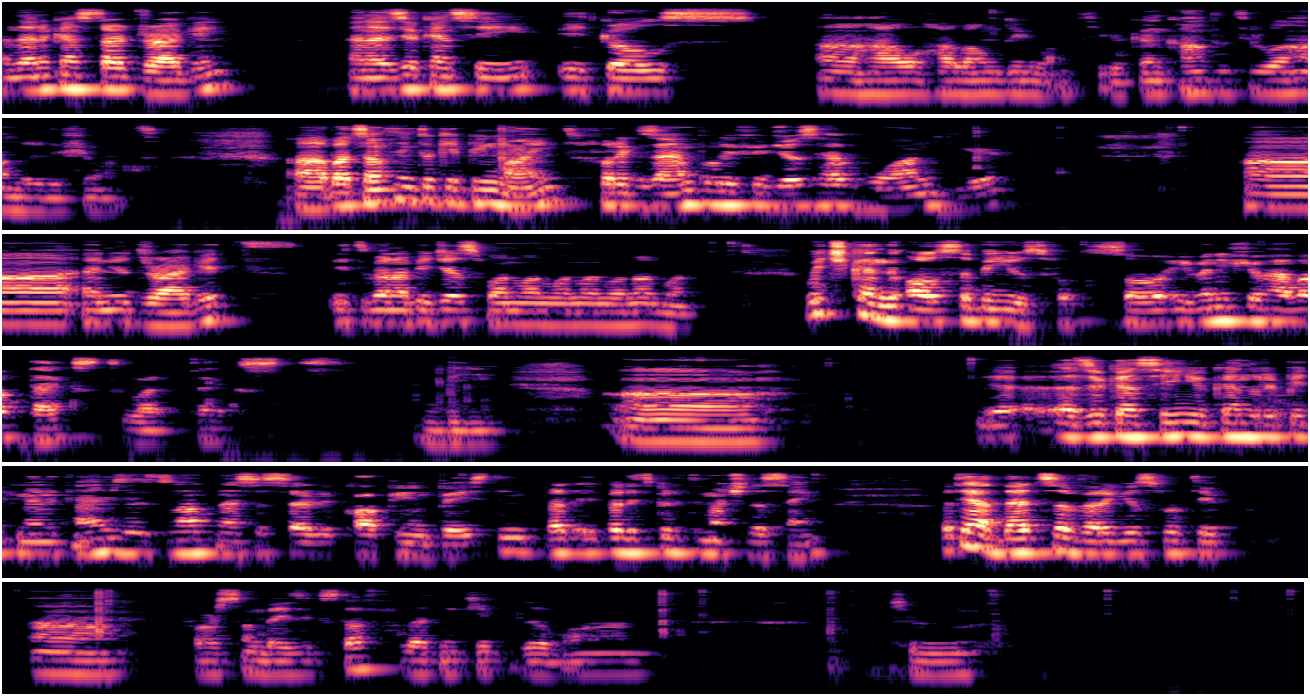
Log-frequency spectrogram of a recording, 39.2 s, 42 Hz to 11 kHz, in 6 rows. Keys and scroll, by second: 8.9 BackSpace, 10.6 2, 11.3 BackSpace, 11.5 1, 11.6 Return, 19.9-21.7 typing, 21.8 Return, 33.1 BackSpace, 35.1 1, 35.4 2, 35.9 BackSpace, 36.7 Return, 36.9 2, 37.0 Return.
